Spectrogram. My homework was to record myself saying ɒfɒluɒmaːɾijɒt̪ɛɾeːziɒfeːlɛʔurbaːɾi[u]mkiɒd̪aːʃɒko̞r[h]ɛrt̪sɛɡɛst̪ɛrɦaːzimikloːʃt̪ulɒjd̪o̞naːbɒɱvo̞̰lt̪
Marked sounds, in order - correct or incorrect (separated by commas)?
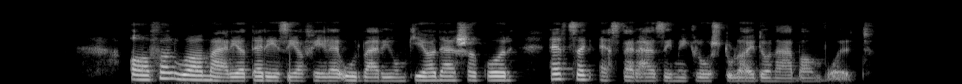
correct, correct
